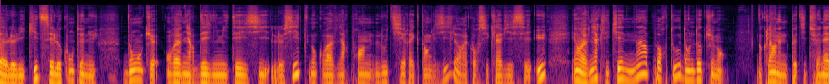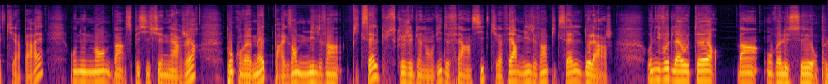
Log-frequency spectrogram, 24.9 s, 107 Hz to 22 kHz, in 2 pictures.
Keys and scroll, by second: 16.2-18.5 typing.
